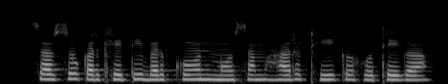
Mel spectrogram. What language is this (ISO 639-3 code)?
hne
